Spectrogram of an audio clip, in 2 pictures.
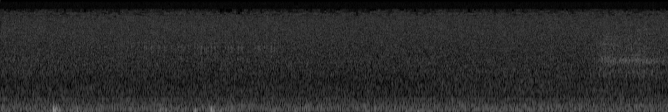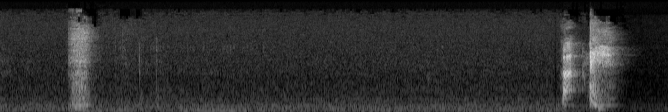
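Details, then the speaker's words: Woman piercing her own nose: quiet room noise broken by a single sharp burst, then a quick double burst at the end; sneezing. "I really should probably stop sneezing."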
